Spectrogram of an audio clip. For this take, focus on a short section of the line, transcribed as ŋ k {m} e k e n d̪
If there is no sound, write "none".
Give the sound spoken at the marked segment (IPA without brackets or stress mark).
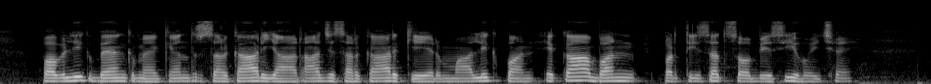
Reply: m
